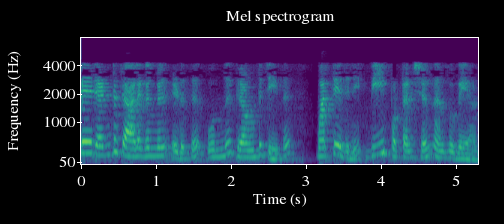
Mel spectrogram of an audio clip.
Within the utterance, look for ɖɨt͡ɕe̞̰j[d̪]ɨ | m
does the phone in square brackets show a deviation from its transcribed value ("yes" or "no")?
yes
